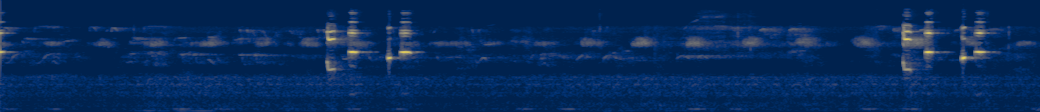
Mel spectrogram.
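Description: Rosella giving two bursts of sharp, ringing chattering notes about six seconds apart, with faint soft piping calls in between.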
